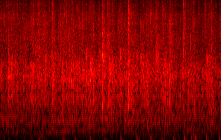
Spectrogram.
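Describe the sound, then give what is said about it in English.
Audience applause welcoming a panel onstage, a dense, steady wash of many hands clapping at an even level throughout, with no voices over it. “So please put your hands together and welcome our panel.”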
